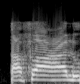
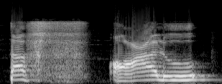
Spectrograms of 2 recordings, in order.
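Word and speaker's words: تفعلوا: पेश लू तफ आलू यहां पर भी फा साकिन को पढ़ते हुए कई लोग मिस्टेक कर जाते हैं गलत पढ़ जाते हैं यानी फा कलकल के साथ पढ़ जाते हैं ऐसा नहीं करना फा साकिन है साकिन ही पढ़ा जाएगा तफल नहीं पढ़ना तफ आलू इस तरीके से पढ़ना है ये ता जो दो नुतो वाला है ये बारीक पढ़ा जाएगा इसको परर पढ़ने की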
